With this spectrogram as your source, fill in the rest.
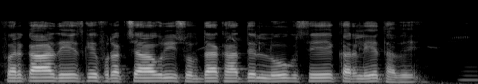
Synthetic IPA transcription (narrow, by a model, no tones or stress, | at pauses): səɾkaːɾd̪eːskefʊɾəkʃaːʊɾisʊbɪd̪ʱakʰaːt̪eɾloːɡsekəɾleːt̪ʰəbeː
